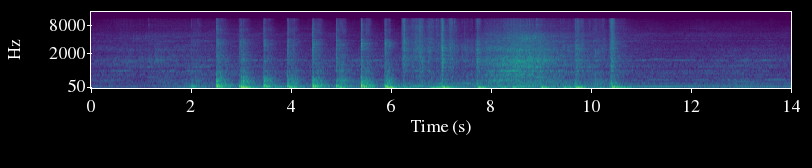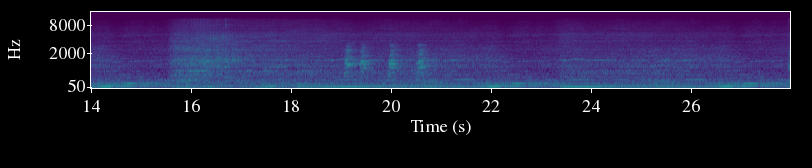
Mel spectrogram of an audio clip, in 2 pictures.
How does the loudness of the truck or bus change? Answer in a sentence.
The loudness of the truck or bus goes up, then down.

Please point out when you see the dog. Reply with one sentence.
The dog can be heard from 19.1 to 20.8 s.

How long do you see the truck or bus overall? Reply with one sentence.
You can hear the truck or bus for 28 seconds altogether.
